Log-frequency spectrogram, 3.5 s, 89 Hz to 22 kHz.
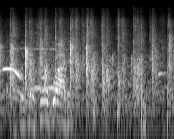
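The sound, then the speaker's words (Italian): An audience at Conchetta, a historic Italian club stage for 200-300 people, claps in a steady, uneven patter of sharp hand claps, with voices and a rising whoop or cheer mixed in at the start, moderately loud throughout. “Noi abbiamo 38 anni, un applauso a Conchetta, a questo straordinario palco.”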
